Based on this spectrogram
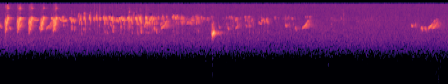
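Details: Feeding party of varied sittellas chattering in high, quick chips that thin out into scattered notes, with a single lower note from a nearby singing honeyeater, near Mannum, South Australia.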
